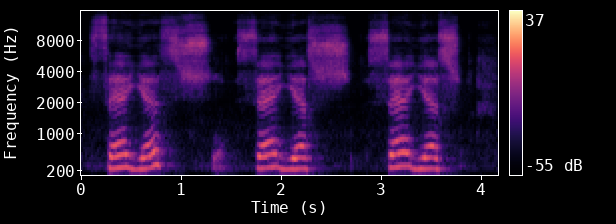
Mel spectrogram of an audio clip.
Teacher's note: فرق یہ ہے کہ ایک کو باریک اور ایک کو موٹا پڑھنا ہے اور دونوں کو سیٹی کی آواز کے ساتھ پڑھنا ہے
